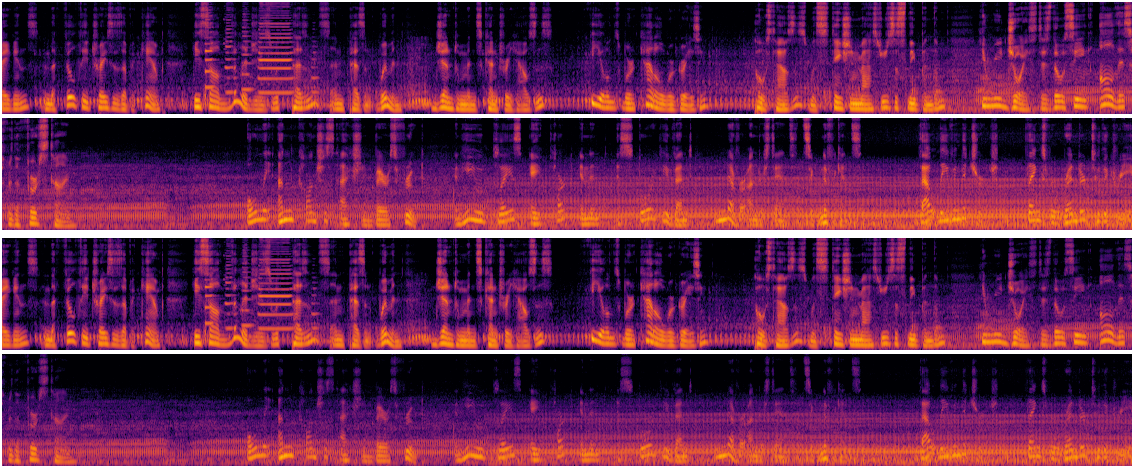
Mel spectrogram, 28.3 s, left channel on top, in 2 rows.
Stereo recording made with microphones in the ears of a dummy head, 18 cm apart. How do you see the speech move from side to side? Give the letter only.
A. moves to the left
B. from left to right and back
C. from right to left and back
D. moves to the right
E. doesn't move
A.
